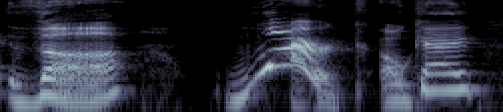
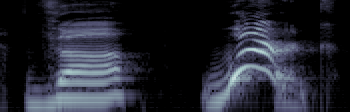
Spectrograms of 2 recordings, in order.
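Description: First: "The work" leaping way up into a high squeal, rising at the end; squealed emphasis. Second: "The work" punched much louder, drawn out; stress on work. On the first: Repeating the point, peaking. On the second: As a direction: lean hard on "work" to drive it home. Hammering Monyetta's work. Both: Real, not acted.

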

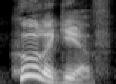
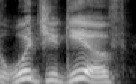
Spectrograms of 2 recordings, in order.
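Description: First: "who'll give" run together as one short slurred word; "who'll give" blurred into hoo-la-give; chopped-down filler. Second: "would you give" slow, each word separate; careful, drawn-out "would you give"; fully enunciated. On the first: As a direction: squash "would you give" into a loose "who'll give". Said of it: "you just chop words down". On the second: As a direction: spell out "would you give" as three clear, unhurried words. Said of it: "Instead of "would you give," you might say". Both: Shown as a demonstration.

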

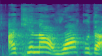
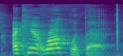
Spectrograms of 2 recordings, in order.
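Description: First: Cannot spelled out in full and said louder; stress on cannot. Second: Said in the usual way. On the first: Shown as a demonstration. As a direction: lean hard on cannot, full and loud.

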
